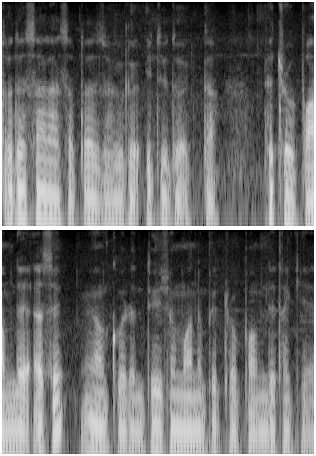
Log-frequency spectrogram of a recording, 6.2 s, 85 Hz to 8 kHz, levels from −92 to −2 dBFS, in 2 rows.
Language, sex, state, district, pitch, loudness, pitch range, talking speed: Nagamese, male, Nagaland, Dimapur, 75 Hz, -23 LUFS, 70-80 Hz, 210 wpm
